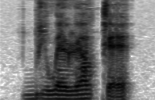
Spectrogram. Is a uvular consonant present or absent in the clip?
absent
